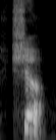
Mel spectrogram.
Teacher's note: श बोलने पर आपकी जीभ तालु पर टकराती है, दांतों से थोड़ा सा पीछे, आपका तालु वाला श कहलाता है।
